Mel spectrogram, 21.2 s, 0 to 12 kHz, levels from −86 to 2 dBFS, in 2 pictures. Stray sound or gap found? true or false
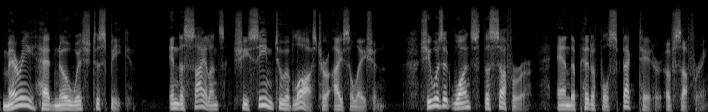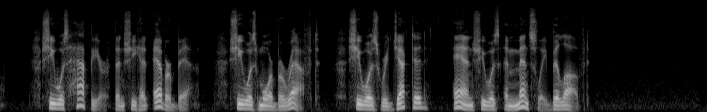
false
